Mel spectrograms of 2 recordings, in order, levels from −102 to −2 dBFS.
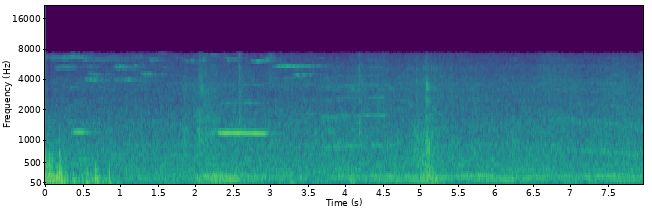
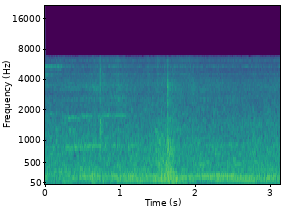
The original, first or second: first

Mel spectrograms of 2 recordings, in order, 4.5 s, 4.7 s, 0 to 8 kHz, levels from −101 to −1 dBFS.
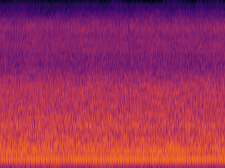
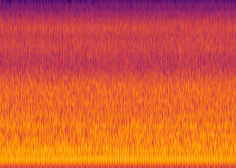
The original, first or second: second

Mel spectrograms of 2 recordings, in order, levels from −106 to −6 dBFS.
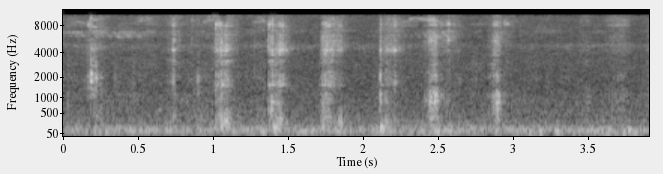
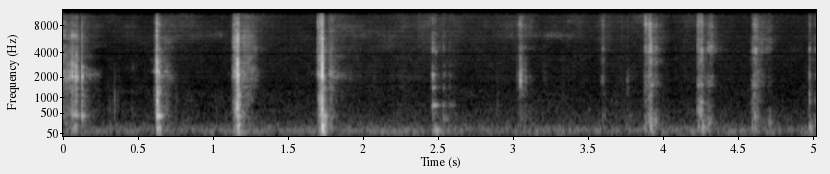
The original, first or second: first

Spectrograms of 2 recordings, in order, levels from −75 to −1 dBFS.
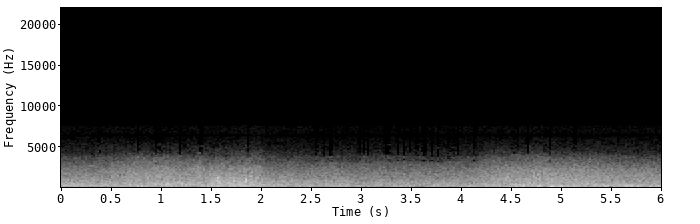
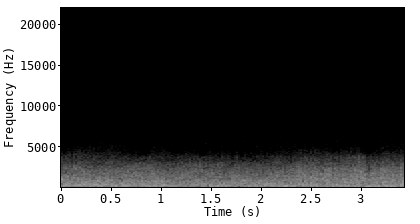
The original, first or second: first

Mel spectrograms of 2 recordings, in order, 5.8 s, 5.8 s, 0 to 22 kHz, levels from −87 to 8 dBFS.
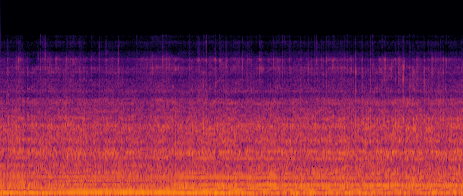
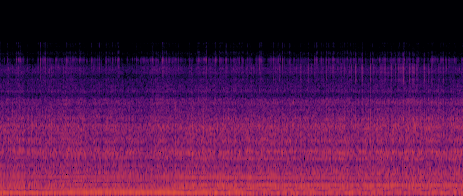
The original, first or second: second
